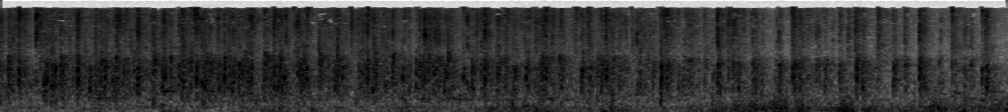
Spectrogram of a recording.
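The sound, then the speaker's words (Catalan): Audience applause for the artists at a Festa Major event, dense and steady clapping that fills the whole stretch at an even, moderate loudness. “Ja podeu sortir aquí, que us aplaudeixin, que us vegin, perquè sou els mateixos artistes”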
